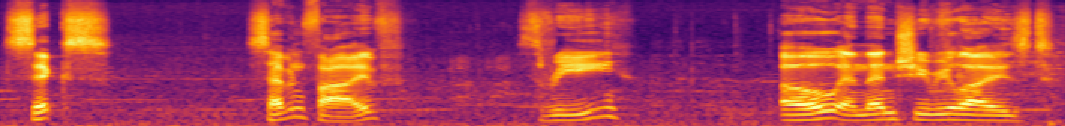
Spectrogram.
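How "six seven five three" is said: slow digits with pauses between; slowly recited. Retold or imitated. Employee giving manager a prank number, slowly. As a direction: dole out the phone number bit by bit. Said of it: "and then slowly we said".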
